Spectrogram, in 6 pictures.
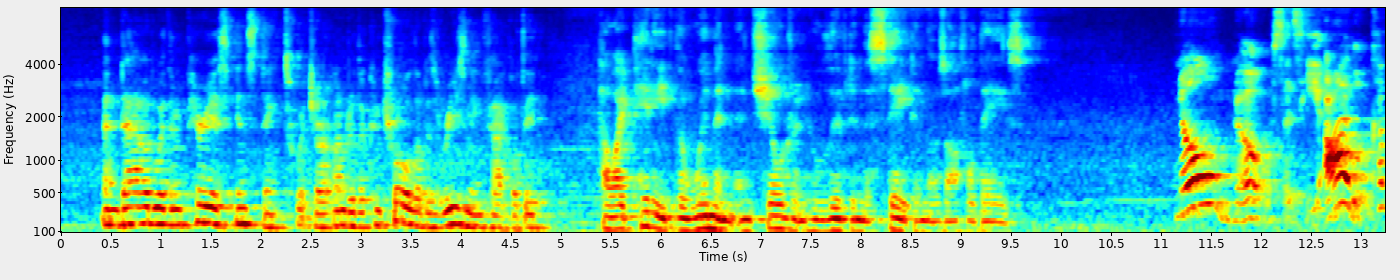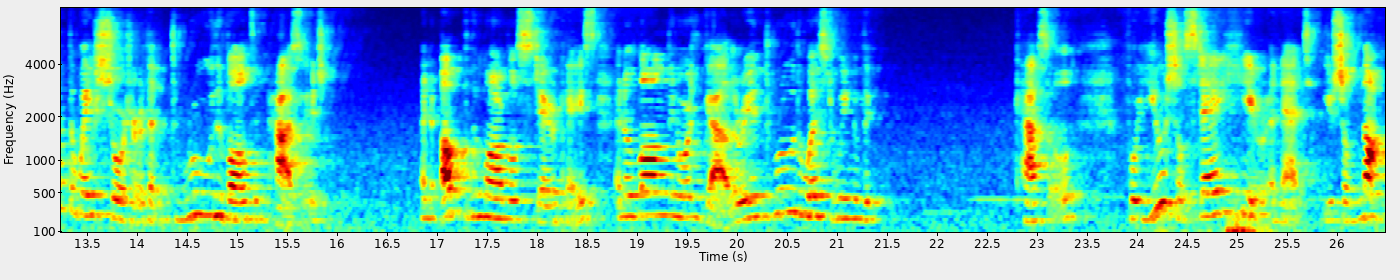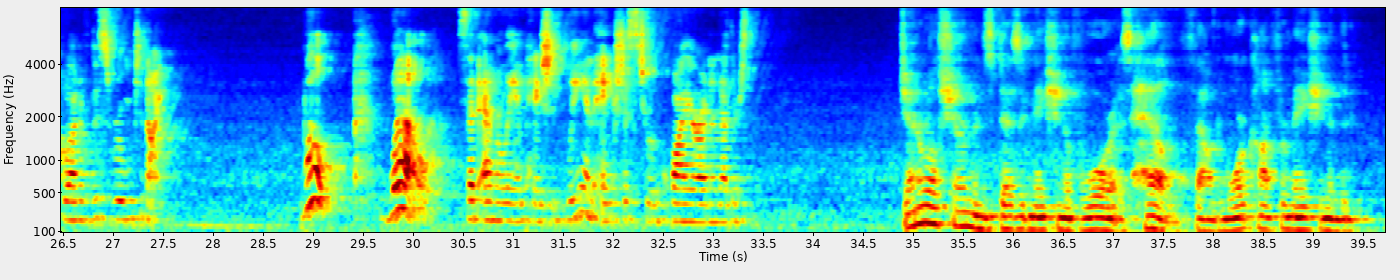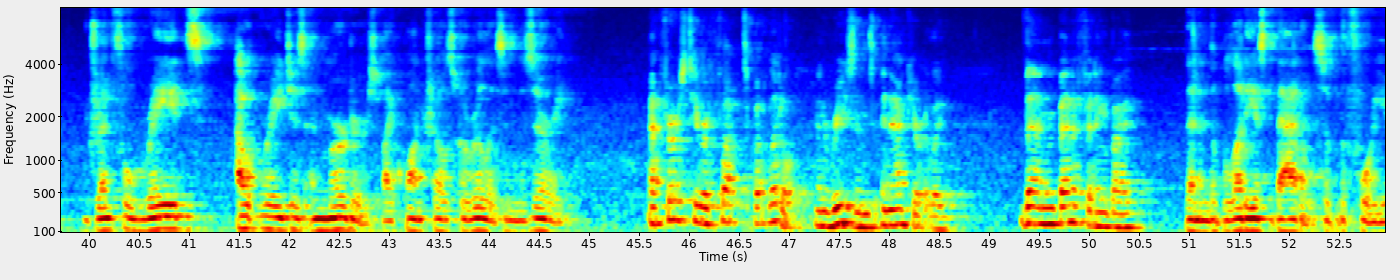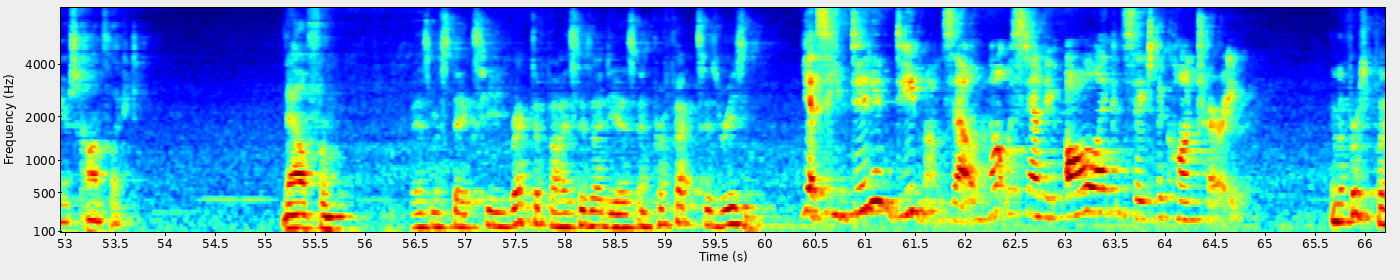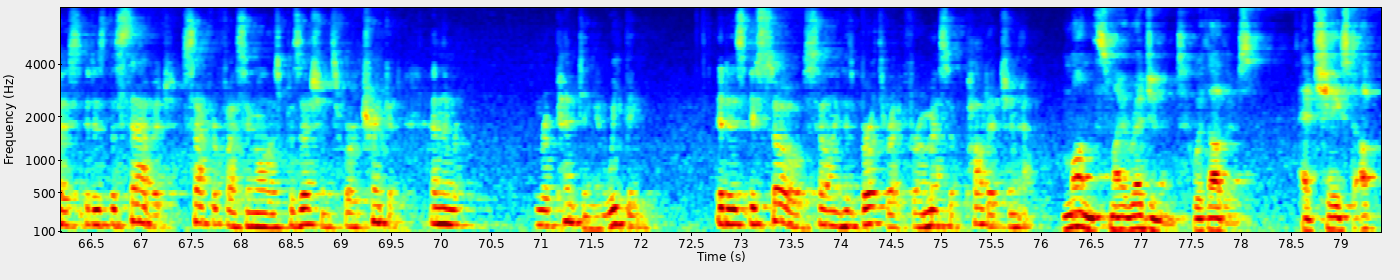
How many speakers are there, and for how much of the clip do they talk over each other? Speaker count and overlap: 3, no overlap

